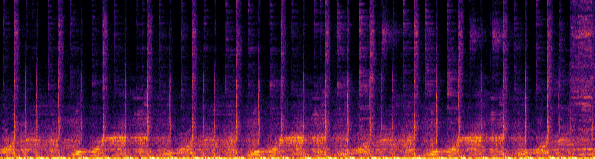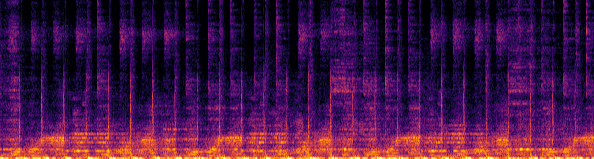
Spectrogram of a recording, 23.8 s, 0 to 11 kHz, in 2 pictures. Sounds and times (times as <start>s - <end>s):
Music: 0.0s - 23.7s.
